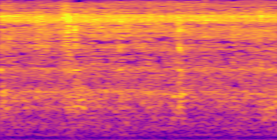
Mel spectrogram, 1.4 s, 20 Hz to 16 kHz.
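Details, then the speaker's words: 2006 Ford Focus 1.6 at idle, before repair: steady hissing whir over the engine with no knock; worn water pump bearing, water pump replaced. "Então galera eu tocozinho é 1.6 que tava com barulho na bomba já foi trocado vamos ver se dá para enxergar ali"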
